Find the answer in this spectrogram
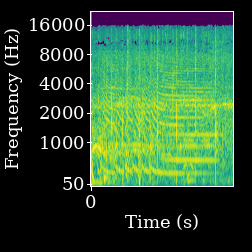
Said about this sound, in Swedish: Vi slänger det ut en applåd och en tuta till IT-killen Hackern Brutti.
